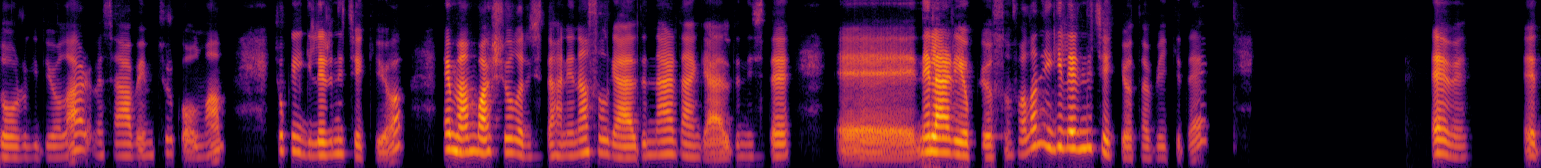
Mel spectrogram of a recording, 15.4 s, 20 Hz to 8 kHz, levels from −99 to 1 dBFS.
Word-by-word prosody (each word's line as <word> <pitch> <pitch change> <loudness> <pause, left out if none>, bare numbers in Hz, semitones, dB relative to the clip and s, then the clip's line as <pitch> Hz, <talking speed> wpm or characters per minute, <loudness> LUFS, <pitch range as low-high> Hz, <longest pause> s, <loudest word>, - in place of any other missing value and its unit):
doğru 150 -1 -7
gidiyorlar. 150 - -6
Mesela 170 -1 -7
benim 175 - -12
Türk 200 +1 -19
olmam 160 - -8 0.5
çok 235 0 -9
ilgilerini 185 -1 -3
çekiyor. 195 - -7 0.4
Hemen 230 -3 +4
başlıyorlar, 210 -3 +2
işte, 165 +1 -11
hani, 170 0 -8
"Nasıl 205 0 -4
geldin? 155 +3 -1
Nereden 185 -4 -1
geldin?" 160 +1 -6
İşte, 165 +1 -3 0.5
eee, - - -2
"Neler 215 -1 +10
yapıyorsun?" 175 -4 -1
falan 195 - -3
ilgilerini 275 -2 +3
çekiyor 195 -9 -6
tabii 145 0 -14
ki - - -25
de. 375 +2 -12 2.2
Evet. 165 -7 +2 0.5
Eee, - - -5
185 Hz, 115 wpm, -25 LUFS, 165-215 Hz, 2.2 s, Neler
